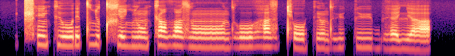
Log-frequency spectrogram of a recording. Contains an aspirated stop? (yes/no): yes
